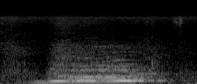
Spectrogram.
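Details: Douglas, a fat cattle called the champion, gives a single deep, steady moo of about a second with a rich, buzzy tone. It rises from quiet and fades away, with faint background noise.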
